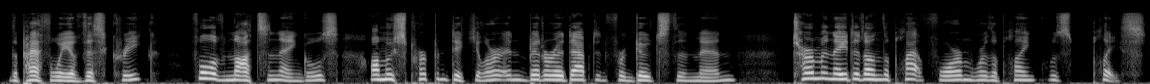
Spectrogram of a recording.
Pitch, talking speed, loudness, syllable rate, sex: 200 Hz, 145 wpm, -18 LUFS, 4.5 syllables/s, male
